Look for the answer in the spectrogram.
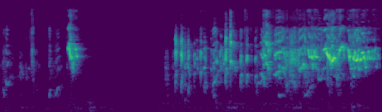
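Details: Budgerigar chatter starting with a few scattered chirps and one loud squawk, then after a silence building into a dense, continuous, scratchy warble that grows louder toward the end.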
